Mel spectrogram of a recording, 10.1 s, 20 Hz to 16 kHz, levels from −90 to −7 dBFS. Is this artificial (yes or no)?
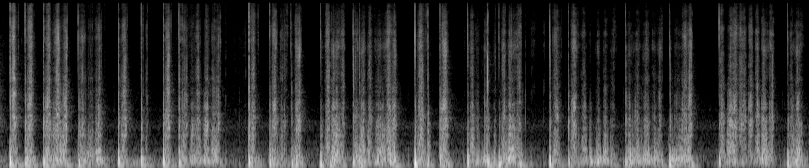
no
